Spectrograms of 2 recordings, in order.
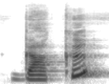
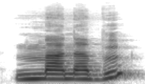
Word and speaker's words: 学: study learning science so the Chinese pronunciation is gaku and the Japanese pronunciation is manabu which is a verb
